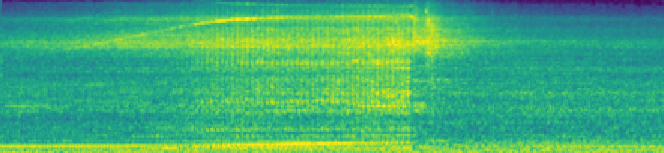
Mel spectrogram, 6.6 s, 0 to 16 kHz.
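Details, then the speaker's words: BMW N54 with single turbo, pump gas, roughly 480–500 wheel hp, traction half off, full-throttle pull: engine note climbs steadily with turbo whoosh and rising whistle, then a clean shift; strong, healthy pull. "On the other hand though, turn traction half off, it sounds crazy. I'll do a pull."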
